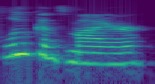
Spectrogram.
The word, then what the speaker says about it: Luckensmeyer: It's pronounced Lucansme, but it's spelled Lensmire.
